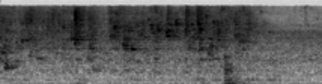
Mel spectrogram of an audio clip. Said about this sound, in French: Ok Dans la cuisine, je lave les assiettes, les couteaux, les casseroles dans l'évier.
